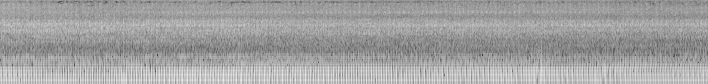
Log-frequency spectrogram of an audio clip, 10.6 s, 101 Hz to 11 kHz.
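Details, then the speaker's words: Gilson rear-tine tiller, a junkyard find from 4–5 years back, test run after cleaning dirt out of the sticky recoil. Even low drone with a rapid steady beat, dipping slightly as the tines bite soil. Runs strong and healthy. A fuel leak was noted at the tank/carburetor seam. "Alright, go ahead, get her. She ain't pretty, she works."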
